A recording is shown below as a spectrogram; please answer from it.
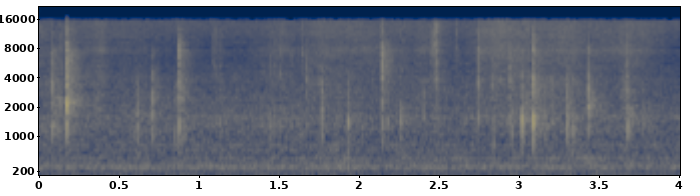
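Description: Fingertips and short painted nails quickly rub and trace the thin, solid pages of an open glossy paper magazine lying flat on a wooden table, with some page flipping. Quiet scratchy swipes and bright little ticks rise over a steady, soft hiss.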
